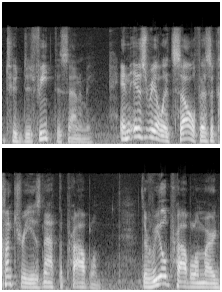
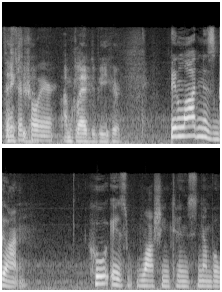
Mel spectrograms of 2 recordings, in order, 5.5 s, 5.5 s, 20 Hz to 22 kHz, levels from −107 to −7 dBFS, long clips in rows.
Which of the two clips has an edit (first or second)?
second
